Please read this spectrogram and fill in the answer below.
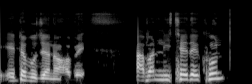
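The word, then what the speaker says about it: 度: ভাইয়া এখান থেকে কাঞ্জি পরীক্ষায় থাকবে ইনশাআল্লাহ তারপর দেখুন 100 নাম্বার যে কাঞ্জিটা এখানে 100 এটা হল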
